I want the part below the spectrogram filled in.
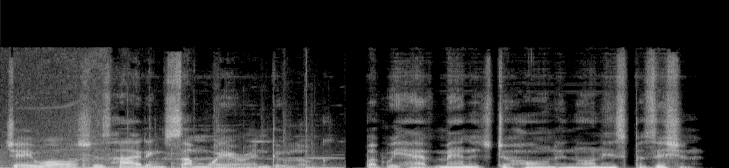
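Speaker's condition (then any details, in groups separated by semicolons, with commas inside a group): No condition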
